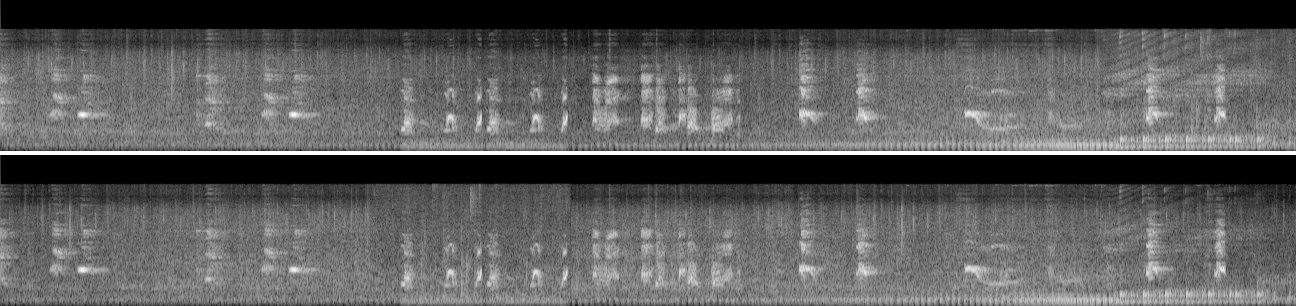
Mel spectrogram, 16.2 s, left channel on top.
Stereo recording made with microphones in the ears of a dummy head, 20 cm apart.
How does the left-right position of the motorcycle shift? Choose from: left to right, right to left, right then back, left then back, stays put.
right to left.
